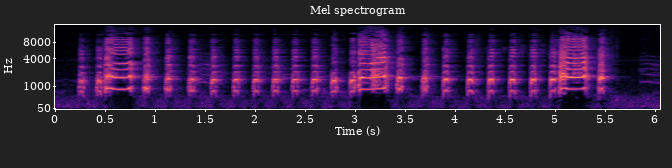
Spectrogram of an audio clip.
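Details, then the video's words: Hen red junglefowl in the wild calling for a mate: a steady, rhythmic chain of short clucks, roughly four per second, broken by three longer, louder, harsh cackles spread through the series. "le bruit d'une poule sauvage,เสียงไก่ป่าร้องหาถู่หาตัวผู้,ສຽງໄກ່ປ່າຮ້ອງຫາຄູ່ຮັກ, poj qaib qus see"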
